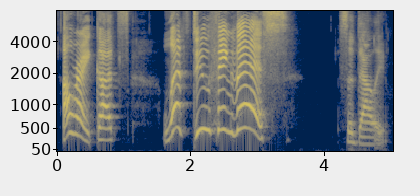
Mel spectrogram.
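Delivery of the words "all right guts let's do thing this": high, loud, drawn-out battle cry; rallying cry. A narrator's reading. Dally rallies the team, loud high hammed-up battle cry. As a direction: shout it slowly, hammed-up and high.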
